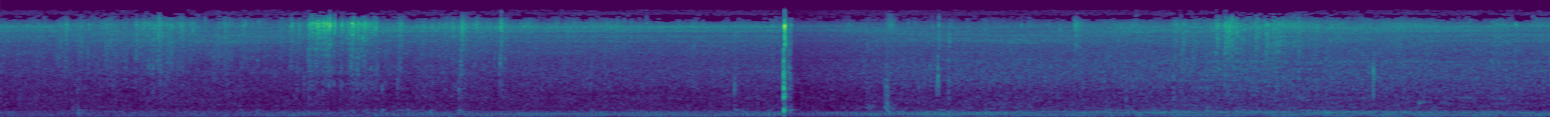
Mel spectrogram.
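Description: Steady low outdoor rumble with faint crackling now and then, and a single sharp click about halfway through.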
